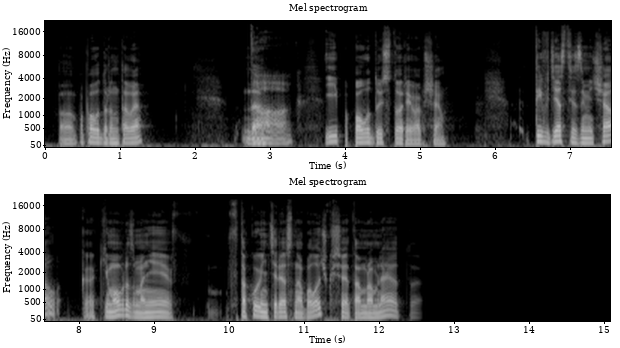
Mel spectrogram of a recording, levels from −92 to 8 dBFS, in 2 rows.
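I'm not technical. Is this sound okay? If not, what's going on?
Yes, nothing in this speech recording stood out as a problem on listening, and the gentle fade-out from about 12 s to 12.6 s is simply the usual smooth way of ending a recording.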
